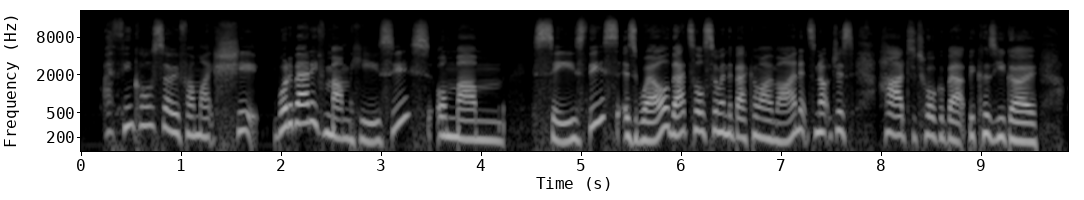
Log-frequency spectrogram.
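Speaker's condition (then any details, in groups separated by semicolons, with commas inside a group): No condition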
